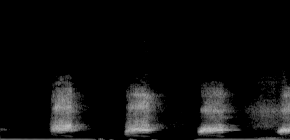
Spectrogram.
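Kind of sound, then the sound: sound effect, duck quack sound effect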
